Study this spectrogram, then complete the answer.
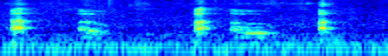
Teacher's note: you could literally feel the air stopping right in your throat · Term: glottal stop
